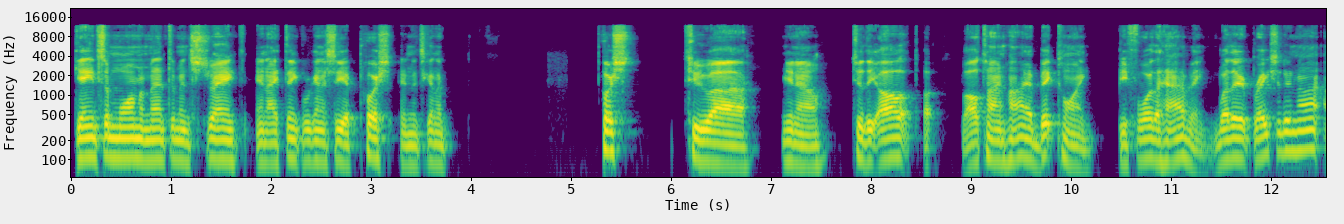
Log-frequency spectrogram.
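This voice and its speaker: A man whose voice sits on the low side, talking at normal speed, co-hosts an informal crypto show. He analyzes charts over screen share, musing aloud and frequently starting over.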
